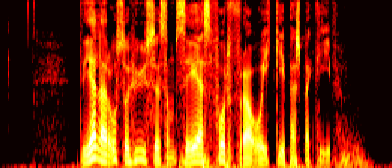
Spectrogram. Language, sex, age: Norwegian, male, 30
